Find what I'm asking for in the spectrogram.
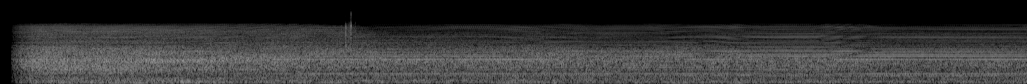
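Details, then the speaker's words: Street light with 400 W HPS (DNaT) lamp and two-winding choke not lighting but loudly buzzing with a hissy edge: short circuit in the lamp socket, ballast running shorted. "светильник не горит но гудит причём громко гудит Это говорит о том что в патроне произошло короткое замыкание он тупо под коротким работает"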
